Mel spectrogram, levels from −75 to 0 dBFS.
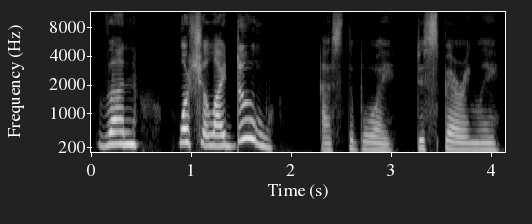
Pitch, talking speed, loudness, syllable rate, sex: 225 Hz, 130 wpm, -20 LUFS, 4.2 syllables/s, female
